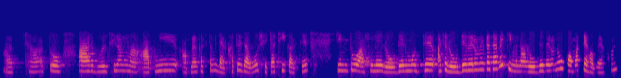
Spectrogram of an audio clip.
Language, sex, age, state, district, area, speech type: Bengali, female, 18-30, West Bengal, Purulia, urban, conversation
